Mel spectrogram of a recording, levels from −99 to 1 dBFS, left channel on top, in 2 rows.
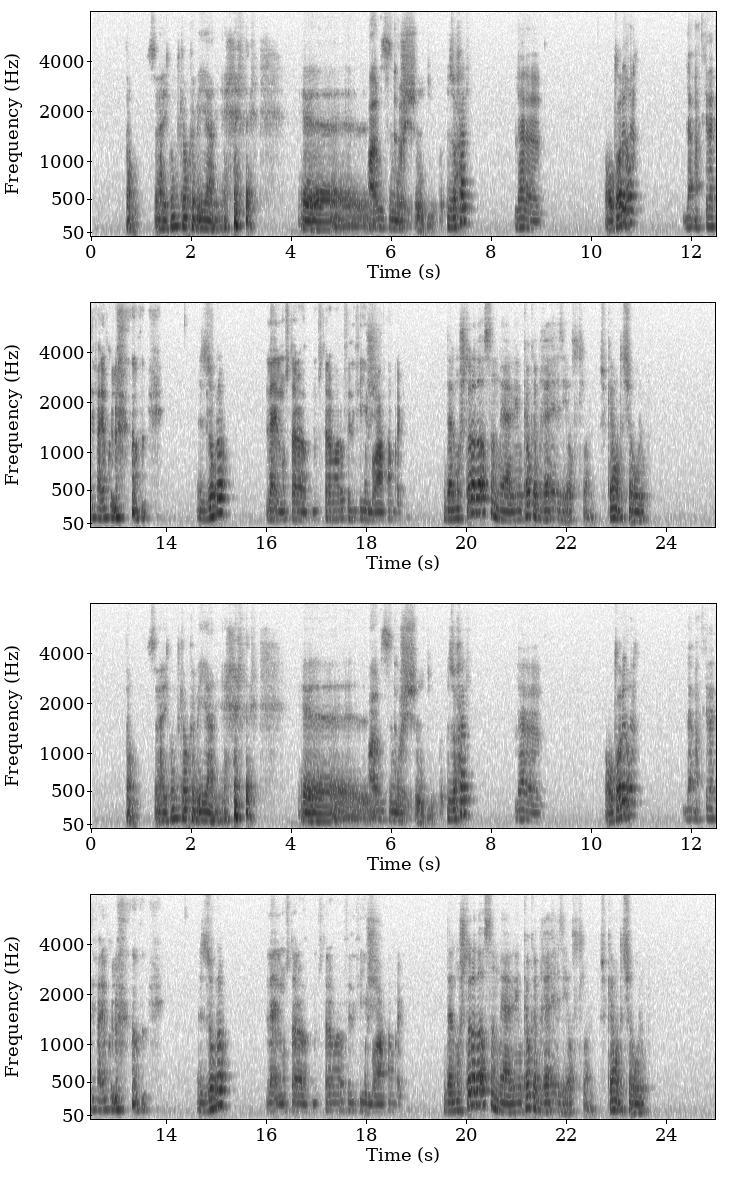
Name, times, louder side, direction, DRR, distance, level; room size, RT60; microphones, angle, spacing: voice 1, 0.7-3.7 4.2-6.9 7.1-7.5 10.3-10.8 14.6-15.2 17.9-18.2 19.5-23.6, left 1 dB, 5° left, 0.4 m, -25 dB
voice 2, 5.5-6.4 8.5-9.0 10.7-10.9 11.8-13.9 16.0-18.7, left 4 dB, 65° left, 0.4 m, -28 dB
2.9 x 2.5 x 2.6 m
head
